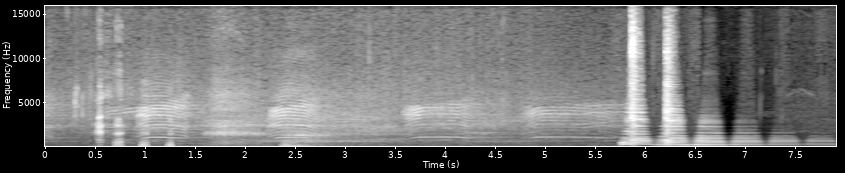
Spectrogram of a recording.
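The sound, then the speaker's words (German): Sheep bleat repeatedly, several overlapping wavering calls from different animals, building to a loud burst of bleating near the end with short quavering cries in quick succession. “Die Schafe sind abgerückt.”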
